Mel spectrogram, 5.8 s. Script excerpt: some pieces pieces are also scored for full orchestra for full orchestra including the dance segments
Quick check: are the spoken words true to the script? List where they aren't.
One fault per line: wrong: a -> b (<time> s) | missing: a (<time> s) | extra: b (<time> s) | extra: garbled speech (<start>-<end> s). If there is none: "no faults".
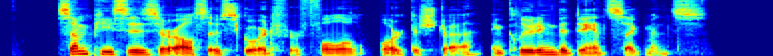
missing: pieces (1.2 s)
missing: for full orchestra (3.6 s)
